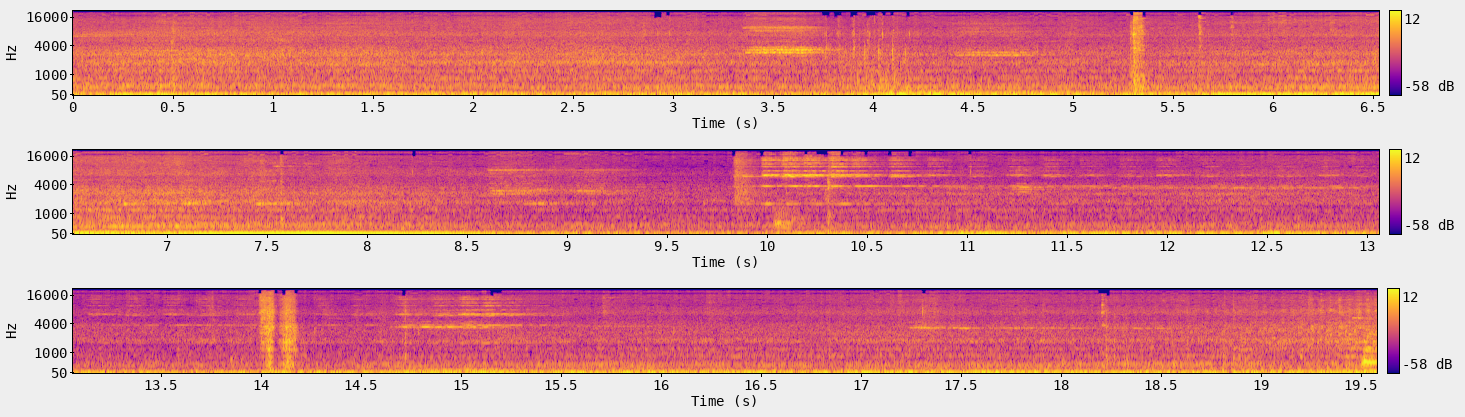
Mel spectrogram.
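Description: A driving school car rolls along with its engine running during a lesson, a steady low rumble of engine and road noise with brief brighter rattles and clicks, carrying continuously with no talk.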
